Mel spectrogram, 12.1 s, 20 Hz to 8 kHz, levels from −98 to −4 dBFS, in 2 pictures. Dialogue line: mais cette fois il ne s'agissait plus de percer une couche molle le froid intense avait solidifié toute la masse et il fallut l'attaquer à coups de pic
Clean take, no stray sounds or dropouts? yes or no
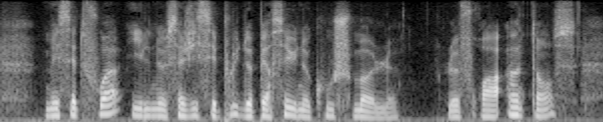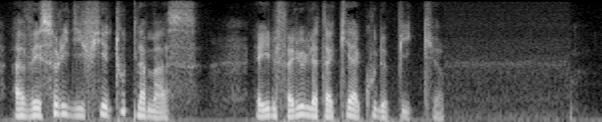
yes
